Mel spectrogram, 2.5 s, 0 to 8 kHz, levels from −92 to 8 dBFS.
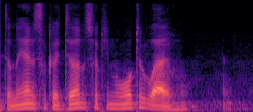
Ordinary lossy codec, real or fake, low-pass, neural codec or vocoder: none; fake; 7.2 kHz; codec, 16 kHz, 1 kbps, FunCodec, trained on LibriTTS, 50 frames a second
